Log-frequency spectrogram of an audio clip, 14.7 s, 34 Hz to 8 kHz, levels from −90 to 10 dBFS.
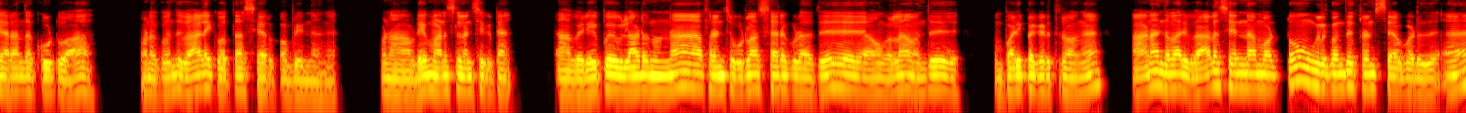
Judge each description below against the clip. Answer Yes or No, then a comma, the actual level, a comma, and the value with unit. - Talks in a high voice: No, low, 105 Hz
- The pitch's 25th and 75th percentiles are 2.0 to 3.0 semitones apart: Yes, narrow, 2.6 semitones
